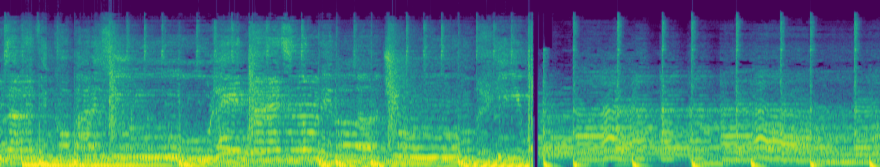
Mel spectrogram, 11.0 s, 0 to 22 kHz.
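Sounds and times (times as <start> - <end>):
song with heavy bass and beat: 0.0 - 11.0.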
